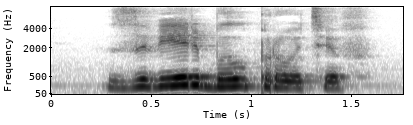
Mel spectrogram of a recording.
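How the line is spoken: Cold explanation, man. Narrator (Russian): холодно пояснил мужчина

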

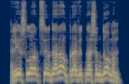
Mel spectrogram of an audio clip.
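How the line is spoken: Indignant. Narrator (Russian): вновь возмущенно сказал Галак

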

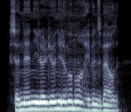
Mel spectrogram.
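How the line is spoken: Decisive tone. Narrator (French): fit Lord Dane d'un ton décisif

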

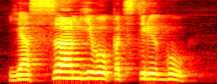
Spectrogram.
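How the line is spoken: Angry. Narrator (Russian): сердито блеснув глазами, сказал Ленька

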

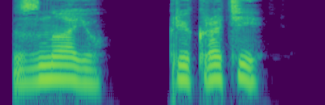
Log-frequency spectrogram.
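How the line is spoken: Sharp growl. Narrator (Russian): рыкнул я

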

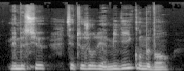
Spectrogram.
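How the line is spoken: Petitioner exclaiming. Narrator (French): s'exclama le solliciteur

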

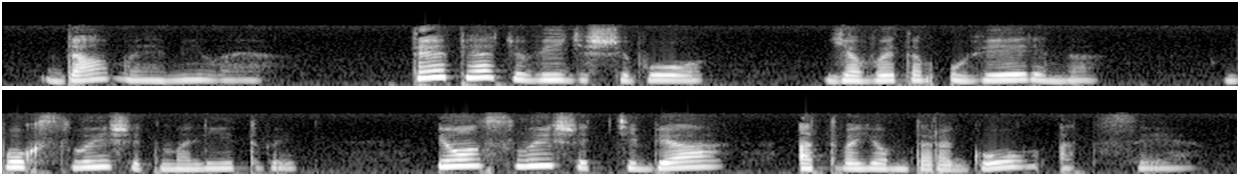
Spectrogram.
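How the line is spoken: Quiet, tender voice. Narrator (Russian): тихим, нежным голосом миссис Травилла сказал

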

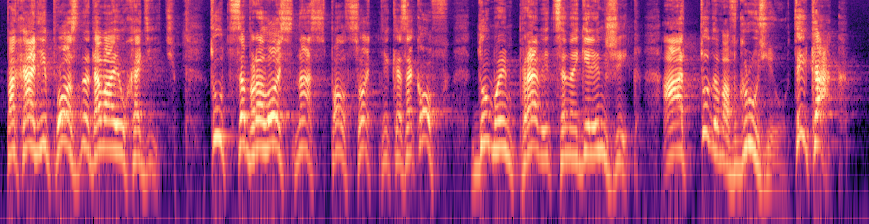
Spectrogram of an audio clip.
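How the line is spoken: Shouted from afar. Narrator (Russian): еще издали закричал

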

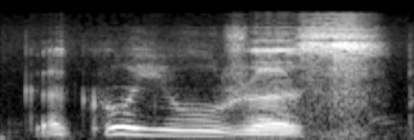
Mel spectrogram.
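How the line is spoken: Groaning. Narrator (Russian): простонал отец жениха

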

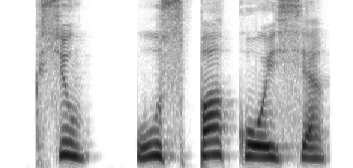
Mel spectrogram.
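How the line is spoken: Serious tone. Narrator (Russian): серьезным тоном сказала

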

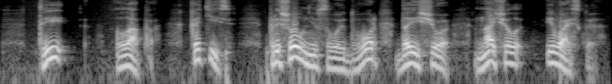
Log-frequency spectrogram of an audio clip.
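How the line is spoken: Timid. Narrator (Russian): Мишка и робко произнес

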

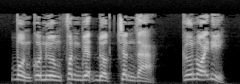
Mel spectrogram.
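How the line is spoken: Stern young woman. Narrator (Vietnamese): Thiếu nữ áo trắng nghiêm giọng

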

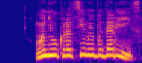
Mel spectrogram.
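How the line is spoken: Exclamation. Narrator (Russian): воскликнул

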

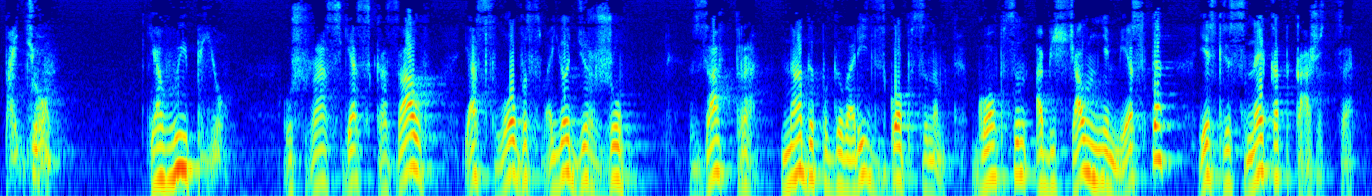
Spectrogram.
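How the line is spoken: Whisper after a pause. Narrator (Russian): Клисон помолчал, затем шепнул

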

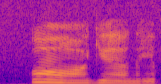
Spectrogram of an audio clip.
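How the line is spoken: Moan. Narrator (Russian): простонал

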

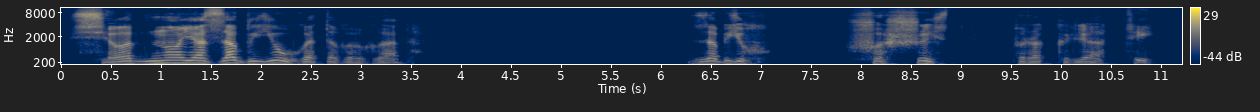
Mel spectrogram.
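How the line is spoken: Angry groan through gritted teeth. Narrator (Belarusian): зноў застагнаў, скрыгатнуў зубамі і сказаў злосна

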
